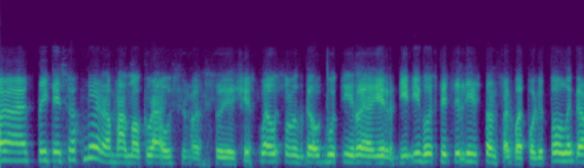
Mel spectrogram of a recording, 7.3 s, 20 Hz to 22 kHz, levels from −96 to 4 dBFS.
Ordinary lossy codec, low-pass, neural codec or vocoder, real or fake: Opus, 24 kbps; 7.2 kHz; codec, 16 kHz, 1 kbps, FunCodec, trained on Chinese and English, 50 frames a second; fake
